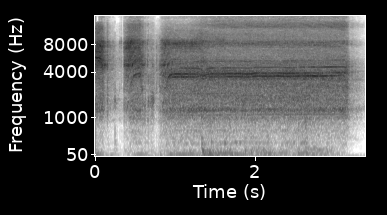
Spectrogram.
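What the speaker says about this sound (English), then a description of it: "you're drilling through your roof" A power drill bores through the roof of a 2026 Can-Am Defender HD11 Limited utility vehicle with a loud, steady whirring grind that lasts about three seconds after a couple of brief starts, then cuts off abruptly.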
